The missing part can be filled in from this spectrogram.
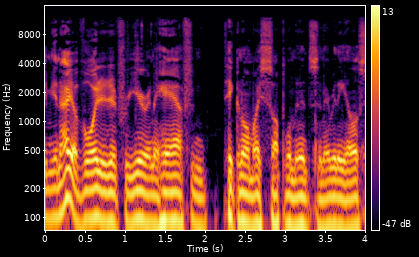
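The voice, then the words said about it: Slightly weird, unwell-sounding voice. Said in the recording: “my voice sounds a little weird, I'm still recovering from my COVID”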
